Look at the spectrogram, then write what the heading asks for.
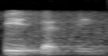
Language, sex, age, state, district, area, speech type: Hindi, male, 30-45, Madhya Pradesh, Hoshangabad, rural, conversation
